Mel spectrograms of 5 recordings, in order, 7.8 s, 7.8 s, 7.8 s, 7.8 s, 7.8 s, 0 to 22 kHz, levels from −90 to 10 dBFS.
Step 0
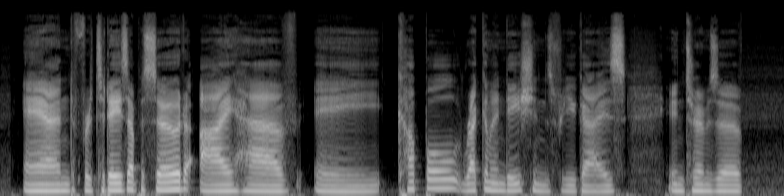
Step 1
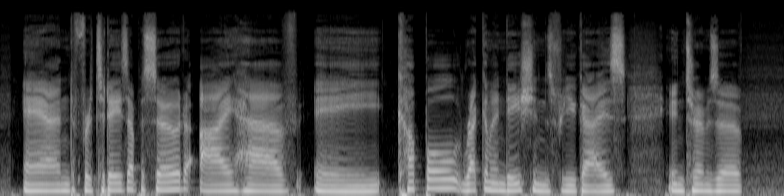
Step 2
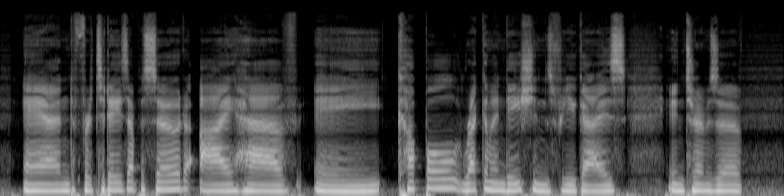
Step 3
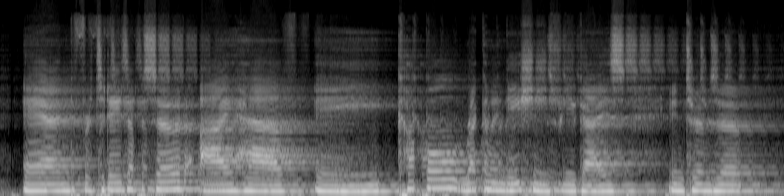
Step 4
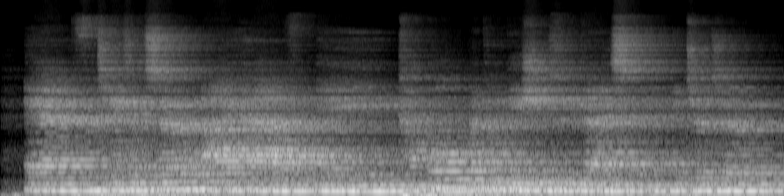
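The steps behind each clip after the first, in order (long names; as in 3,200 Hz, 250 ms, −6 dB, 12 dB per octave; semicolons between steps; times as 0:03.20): dynamic equaliser 870 Hz, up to +4 dB, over −32 dBFS, Q 1; downward compressor 6 to 1, threshold −24 dBFS, peak gain reduction 14 dB; low-shelf EQ 300 Hz +7.5 dB; level +5 dB
comb filter 1.2 ms, depth 67%; level −2 dB
harmonic and percussive parts rebalanced percussive −7 dB; leveller curve on the samples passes 1; echo with a time of its own for lows and highs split 320 Hz, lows 202 ms, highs 138 ms, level −10 dB; level −2 dB
convolution reverb RT60 3.0 s, pre-delay 3 ms, DRR −17.5 dB; level −16 dB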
